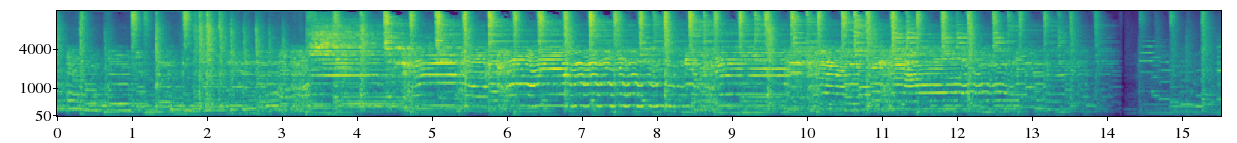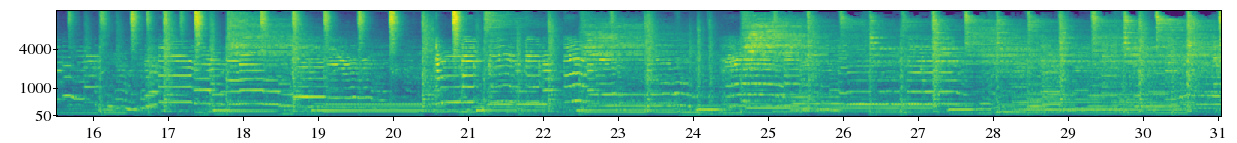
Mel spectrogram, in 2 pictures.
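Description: Blues band playing live, an electric guitar leading over drums and bass. About fourteen seconds in, the music fades out briefly and another electric guitar passage with long held chords starts up.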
